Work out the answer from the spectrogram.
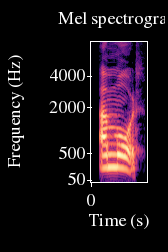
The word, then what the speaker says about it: amor: is ah la alfasi amor this vowel sound is very similar to the a in Father this vowel sound is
